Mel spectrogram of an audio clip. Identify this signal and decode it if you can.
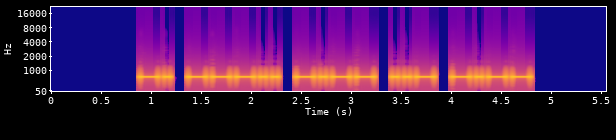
Morse code, heard as a keyed tone, about 20 wpm, 700 Hz. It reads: N8YUY
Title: USA Call Signs - 5 Characters - 20wpm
